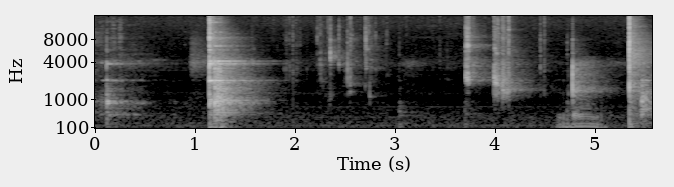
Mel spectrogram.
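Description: Four eggs cracked one after another into a bowl in a home kitchen, heard as sharp close taps and clinks of shell on the rim, spaced apart, with faint dripping and clatter between.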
